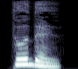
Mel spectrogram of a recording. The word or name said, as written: ತೊದಳ್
